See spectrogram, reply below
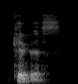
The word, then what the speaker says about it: Kippes: It's Kippes.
